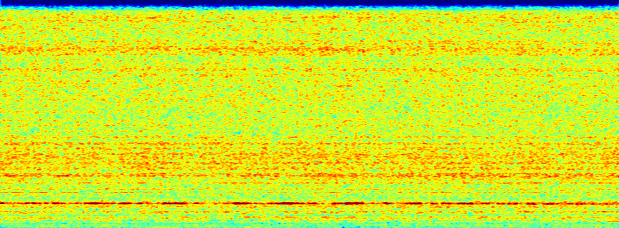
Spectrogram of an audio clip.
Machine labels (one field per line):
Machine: fan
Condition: normal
